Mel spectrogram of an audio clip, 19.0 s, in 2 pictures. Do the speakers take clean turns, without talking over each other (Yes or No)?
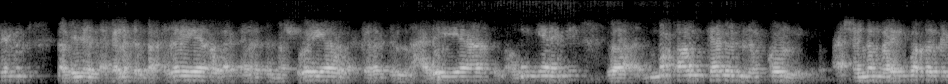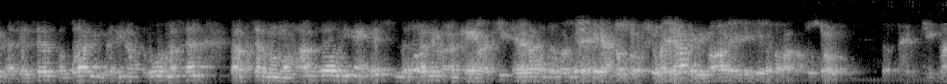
No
